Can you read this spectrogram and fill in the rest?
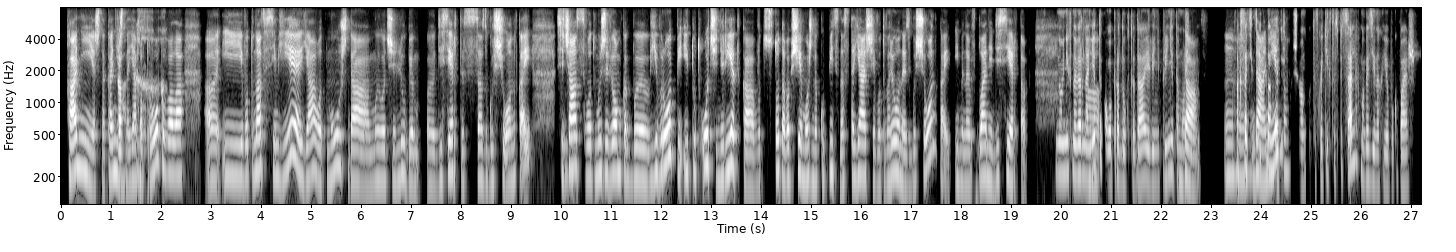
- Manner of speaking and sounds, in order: chuckle; other background noise; tapping
- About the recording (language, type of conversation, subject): Russian, podcast, Как хобби влияет на ваше настроение и уровень стресса?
